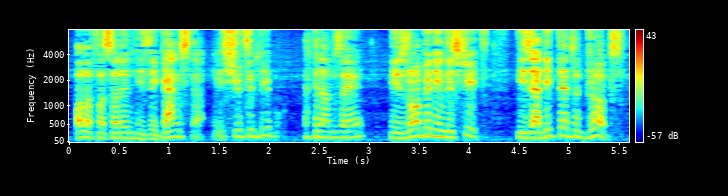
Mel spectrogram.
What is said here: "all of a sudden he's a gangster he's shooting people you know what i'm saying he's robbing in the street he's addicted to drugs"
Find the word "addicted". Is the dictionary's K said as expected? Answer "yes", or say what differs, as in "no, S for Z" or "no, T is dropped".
yes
